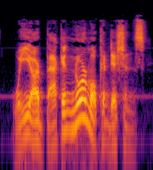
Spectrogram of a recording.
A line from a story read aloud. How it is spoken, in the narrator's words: he cried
